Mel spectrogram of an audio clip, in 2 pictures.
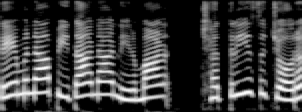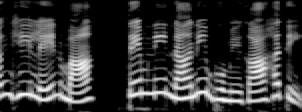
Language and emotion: Gujarati, neutral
